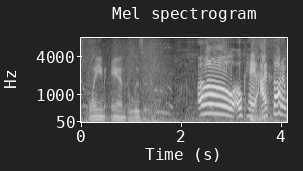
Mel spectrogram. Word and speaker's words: Flamin' Lizard: It's not flaming lizard. It's flame and lizard.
